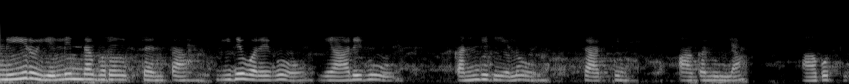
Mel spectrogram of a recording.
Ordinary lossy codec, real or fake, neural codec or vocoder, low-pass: none; fake; codec, 24 kHz, 3.1 kbps, DualCodec; 3.6 kHz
